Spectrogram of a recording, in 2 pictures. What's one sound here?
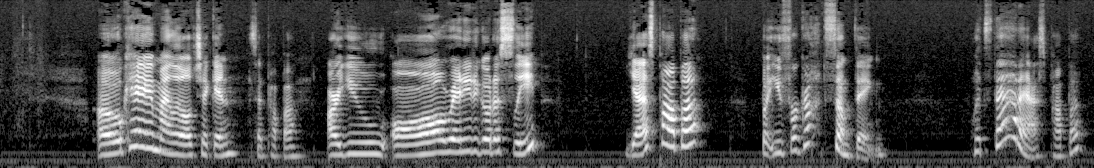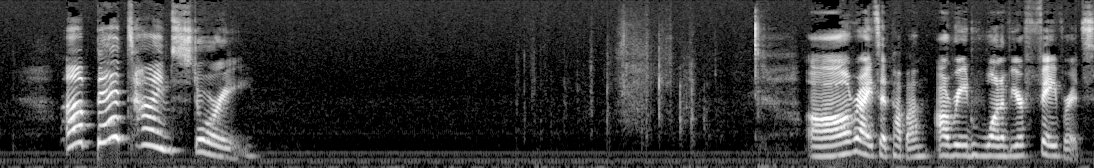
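A young woman reads aloud with animation, close to a microphone.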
